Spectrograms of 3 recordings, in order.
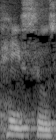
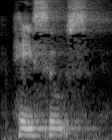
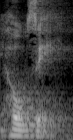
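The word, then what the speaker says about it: Jesús: time pronouncing my name my name is hey Suz hey soos and and people always called me Jose so it's like oh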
